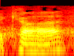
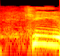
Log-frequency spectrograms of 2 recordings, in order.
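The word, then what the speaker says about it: key (χ): Some people call it a chi. I call it a key. But key is the correct pronunciation of this Greek letter.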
